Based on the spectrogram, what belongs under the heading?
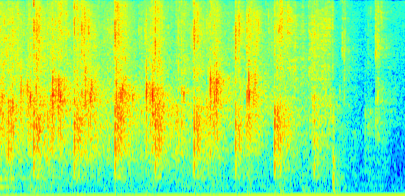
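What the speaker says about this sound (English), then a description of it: "Give Chinmay a round of applause." Audience applause following a product talk on payments in Indonesia at a ProductCamp Singapore event, steady clapping from a mid-sized crowd with sharp individual claps standing out, fading toward the end.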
